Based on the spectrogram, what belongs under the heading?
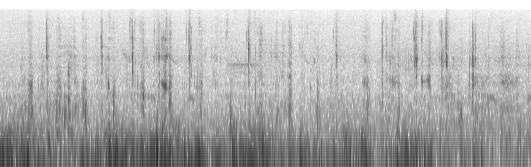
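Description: A person chewing a mouthful of food close to the microphone, with many quick wet smacking clicks, over a steady low rumble of wind on the microphone.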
